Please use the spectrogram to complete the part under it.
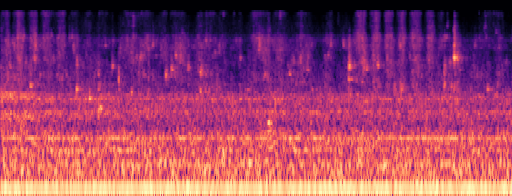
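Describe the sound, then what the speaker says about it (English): Warm tap water runs steadily over hands being rinsed at a sink, a soft continuous hiss and patter with faint dripping, constant in level and close by. "We're rinsing our hands in warm running water."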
